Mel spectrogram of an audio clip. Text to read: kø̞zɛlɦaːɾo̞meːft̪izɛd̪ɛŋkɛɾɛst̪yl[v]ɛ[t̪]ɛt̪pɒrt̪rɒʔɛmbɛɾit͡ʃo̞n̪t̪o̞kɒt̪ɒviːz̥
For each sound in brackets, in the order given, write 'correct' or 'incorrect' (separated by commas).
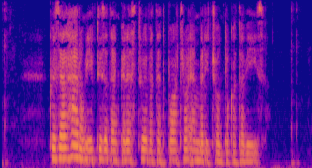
correct, correct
